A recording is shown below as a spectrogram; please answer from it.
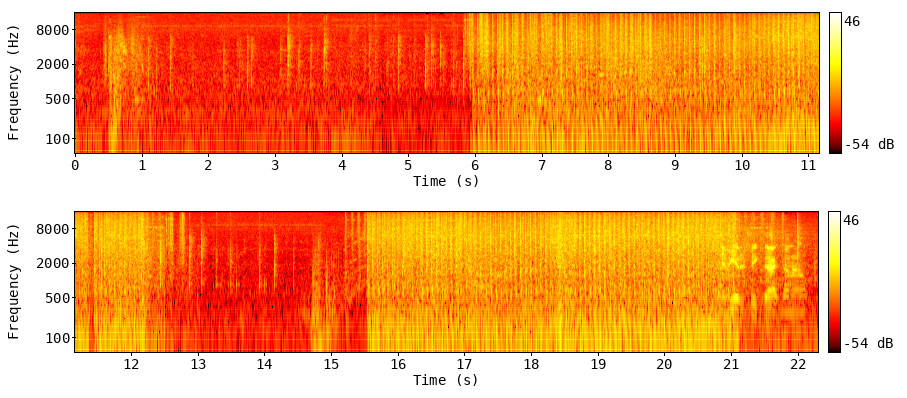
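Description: Rapid bursts of gunfire in the battle royale video game Fortnite, loud sustained volleys in two long stretches with brief gaps between them, close and dense like automatic weapon fire.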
